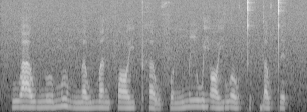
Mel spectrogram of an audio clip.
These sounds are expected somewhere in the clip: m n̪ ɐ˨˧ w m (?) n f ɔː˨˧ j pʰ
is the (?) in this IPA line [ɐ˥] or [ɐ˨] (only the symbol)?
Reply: ɐ˨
